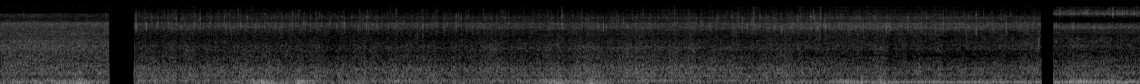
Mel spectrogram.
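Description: Heavy rain falling steadily on a paved road, an even hiss of downpour. It drops out briefly twice, about a second in and near the end.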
